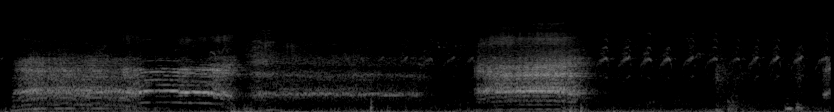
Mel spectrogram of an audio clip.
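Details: Sheep on a farm bleating: two long, wavering, nasal calls with strong harmonics, the first lasting about two seconds and the second about one second, separated by a quieter stretch, with soft rustling and a faint background murmur throughout.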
